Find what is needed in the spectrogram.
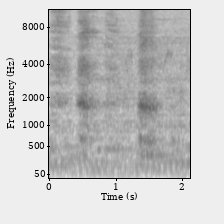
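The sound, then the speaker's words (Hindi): A woman pants and gasps for breath after running, with two breathy bursts of heavy gasping over a steady background hum. “हाँफते हाँफते मुश्किल से इतना ही कह पाई थी”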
